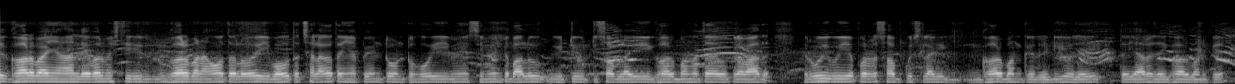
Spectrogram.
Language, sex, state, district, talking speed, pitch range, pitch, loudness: Bhojpuri, male, Bihar, East Champaran, 200 wpm, 120-130 Hz, 125 Hz, -23 LUFS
